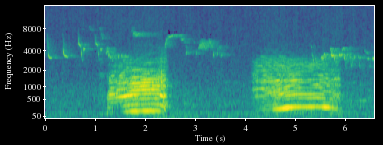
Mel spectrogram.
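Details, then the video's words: {'caption': 'Two long moos from cattle in a field, each over a second long with a slight pitch rise toward the end, separated by a pause filled with high bird chirps and whistles.'} "Cows Mooing and Grazing in a field"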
